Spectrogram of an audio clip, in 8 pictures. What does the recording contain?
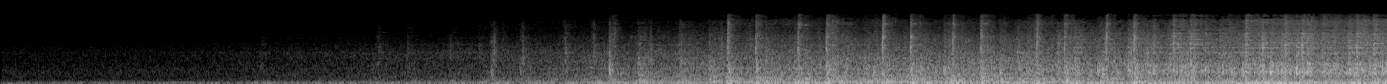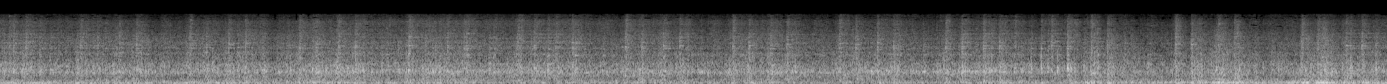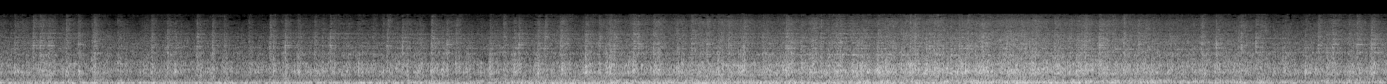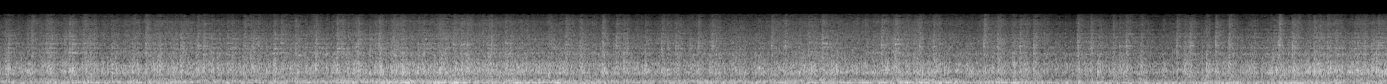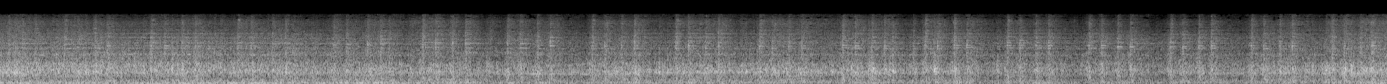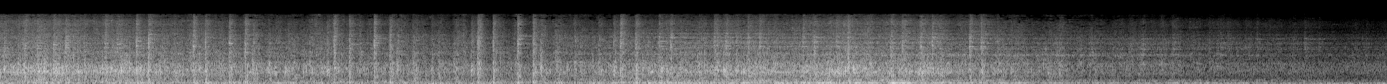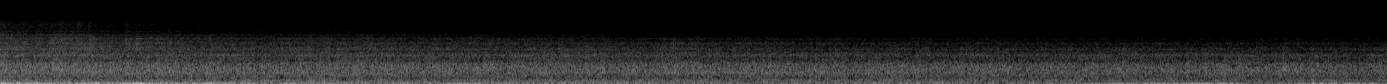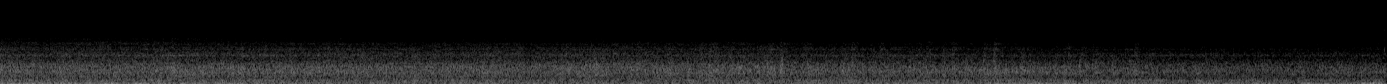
Freight train (VL10) (Zoom H6 recorder)
freight train (Electric locomotive - VL10)
Transport, VL, Trains, Train, Zoom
